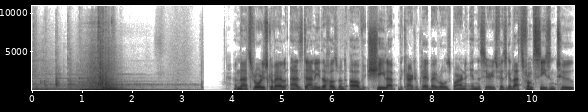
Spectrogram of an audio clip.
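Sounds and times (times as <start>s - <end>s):
door sliding and swinging shut with a soft heavy thud: 0.8s - 2.0s
speech: 4.1s - 10.8s.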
